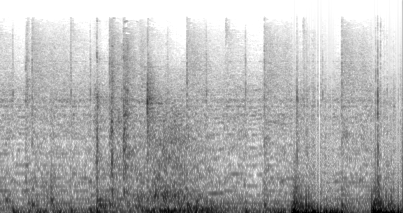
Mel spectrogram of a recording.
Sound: upbeat rock music; door opening; feet stomping

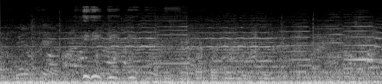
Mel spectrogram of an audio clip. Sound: laugh; background music

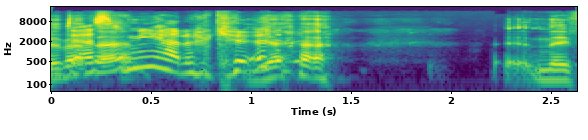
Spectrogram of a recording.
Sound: laughs

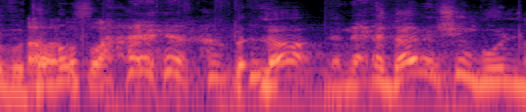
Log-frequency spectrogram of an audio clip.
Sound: chuckles

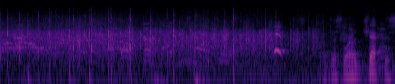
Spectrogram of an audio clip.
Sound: audience applauding

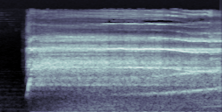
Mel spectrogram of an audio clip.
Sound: screams

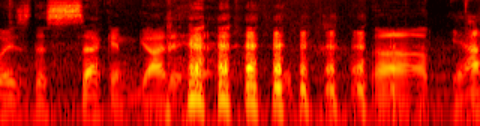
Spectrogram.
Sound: laughing

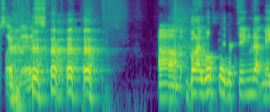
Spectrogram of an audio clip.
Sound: laughing

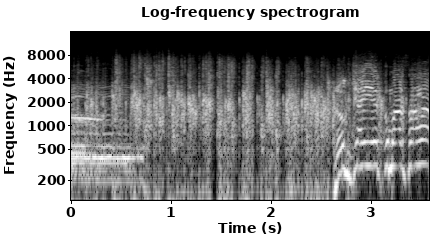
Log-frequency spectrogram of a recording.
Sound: applause

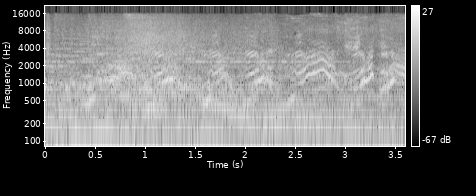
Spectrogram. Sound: screaming

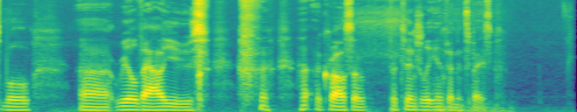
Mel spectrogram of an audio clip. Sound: laugh

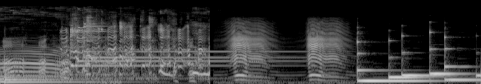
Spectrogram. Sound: all chuckling

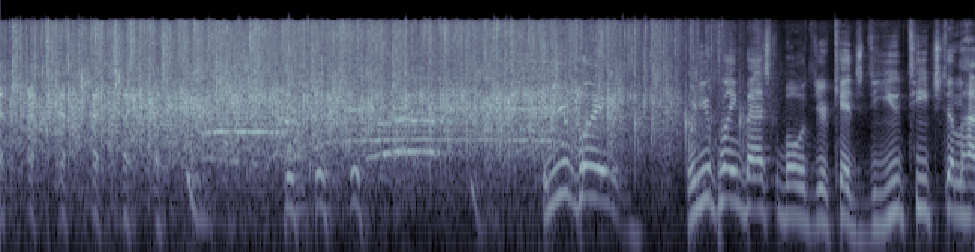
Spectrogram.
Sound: laughter and applause

